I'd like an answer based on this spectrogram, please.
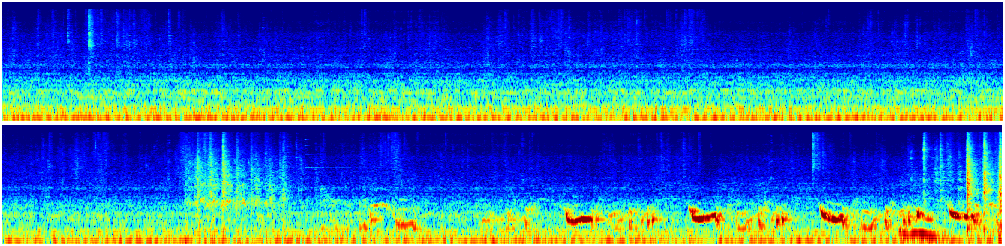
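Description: Domestic pigeons cooing, short wavering coos repeated over and over through the second half and growing louder: courting males. A brief rustling rush comes about twelve seconds in, and a steady low hum runs beneath throughout.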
